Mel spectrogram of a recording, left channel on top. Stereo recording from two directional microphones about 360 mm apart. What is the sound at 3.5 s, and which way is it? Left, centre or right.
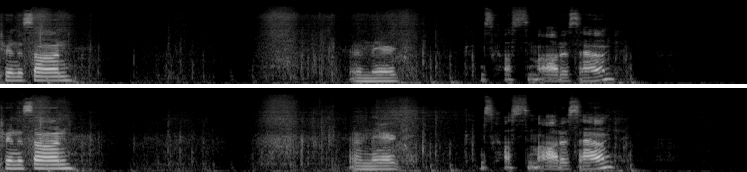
Speech, centre.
